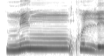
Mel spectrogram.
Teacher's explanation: You can't say min kulli because that is a nun sakina, which means you would make a gunna there. Min kulli, that is ikhfa.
